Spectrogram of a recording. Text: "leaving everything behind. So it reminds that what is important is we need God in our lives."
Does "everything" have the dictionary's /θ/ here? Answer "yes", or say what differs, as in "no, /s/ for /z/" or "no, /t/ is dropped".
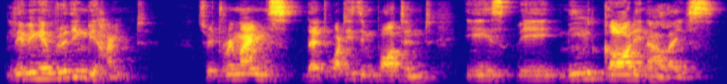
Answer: no, /t/ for /θ/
